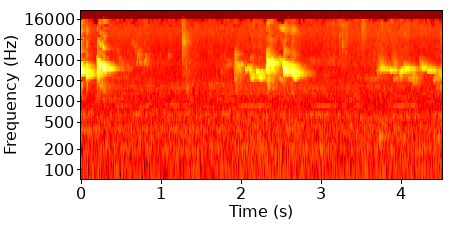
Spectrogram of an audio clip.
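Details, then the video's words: Bulbul in its first raw song session: three brief bursts of sweet warbled notes separated by pauses of a second or more, against quiet low-pitched background noise. "تغريد الابتر خام اول فتحـه له"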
